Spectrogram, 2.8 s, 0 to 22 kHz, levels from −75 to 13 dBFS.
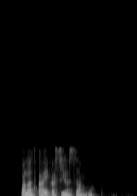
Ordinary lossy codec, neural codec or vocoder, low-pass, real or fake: Opus, 24 kbps; codec, 24 kHz, 1.5 kbps, HILCodec; 5.4 kHz; fake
